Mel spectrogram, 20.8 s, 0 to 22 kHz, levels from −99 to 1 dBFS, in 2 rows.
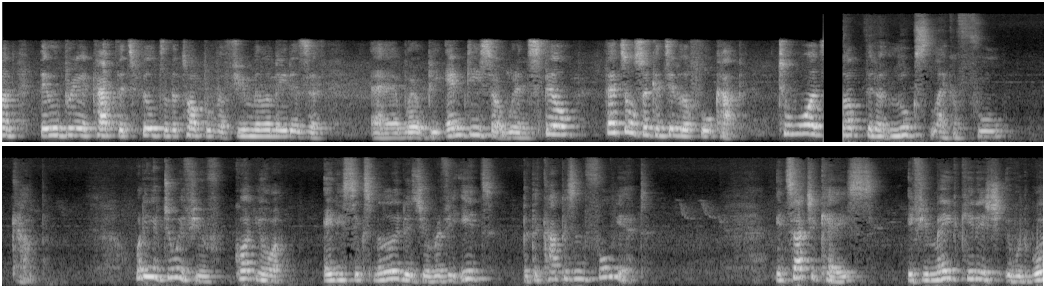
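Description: For the first 8.41 s the sound is dull and boxy, with nothing above 6.9 kHz, a noise floor of its own sitting roughly 35 dB below the signal, and a level about 5 dB different. At 8.41 s a 200 ms silence falls, and the full, clearer band returns. This is likely an input switched to a poorer device. A simple filter or EQ change would not bring the gap or the change in noise and level along with it.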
